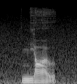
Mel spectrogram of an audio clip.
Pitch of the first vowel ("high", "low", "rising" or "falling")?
falling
